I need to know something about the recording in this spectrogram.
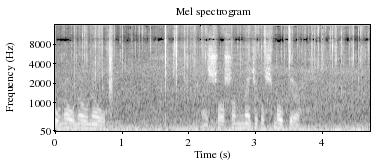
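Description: A plastic bag crinkles in someone's hands.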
